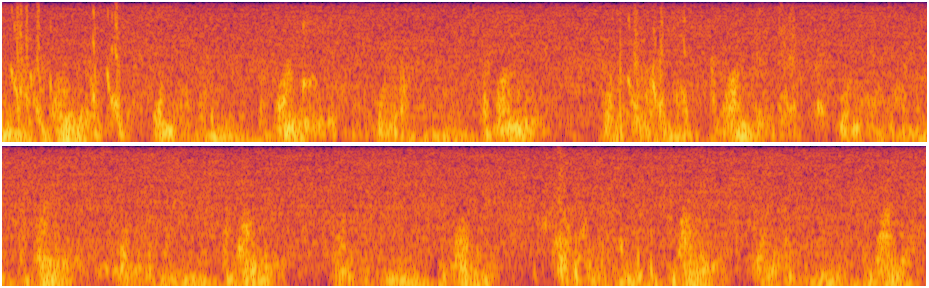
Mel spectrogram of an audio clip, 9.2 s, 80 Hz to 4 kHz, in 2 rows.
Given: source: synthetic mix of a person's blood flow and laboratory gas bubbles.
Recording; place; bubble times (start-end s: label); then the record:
Doppler ultrasound of blood flow; precordium
0.00-0.28 s: bubbles
0.42-0.67 s: bubbles
1.02-1.09 s: bubbles
1.48-2.06 s: bubbles
2.98-3.47 s: bubbles
3.76-4.15 s: bubbles
4.33-4.54 s: bubbles
6.98-7.04 s: bubbles
7.23-7.91 s: bubbles
From the record:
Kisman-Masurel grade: 232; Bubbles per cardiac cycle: several, 3 to 8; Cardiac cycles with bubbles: 50 to 99%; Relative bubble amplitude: moderate (0.250 to 0.450); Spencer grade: 3 (all of the cardiac periods contain showers or single bubble signals, but not dominating or overriding the cardiac motion signals); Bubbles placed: only in the low amplitude regions of the cardiac cycle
